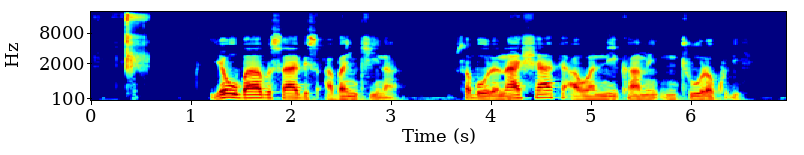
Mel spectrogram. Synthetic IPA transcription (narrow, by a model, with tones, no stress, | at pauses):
ja˦˨wbaː˦bu˨saː˦bɪ˨sʔa̰˨bɐ˦ŋkʲiː˨na̰ː˦ | sɐ˦boː˨da˨na˦ʃaː˦ɸḛ˨ʔa˨wɐ˨nːiː˦kaː˨mɪ˦ŋʔɪ̰˨ntʰuː˦ɽa˨kʷʊ˦ɗiː˦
